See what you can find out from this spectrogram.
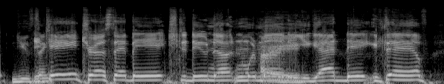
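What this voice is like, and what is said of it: Exaggerated hick country accent. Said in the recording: “Thank you, hee-haw. ... No need for that accent”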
